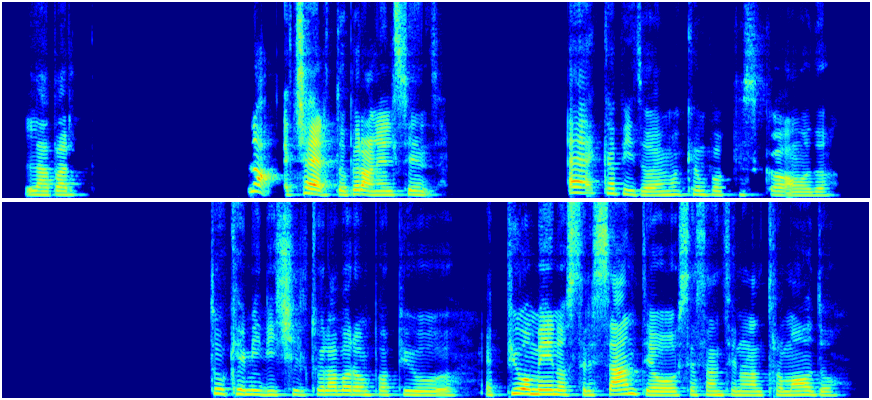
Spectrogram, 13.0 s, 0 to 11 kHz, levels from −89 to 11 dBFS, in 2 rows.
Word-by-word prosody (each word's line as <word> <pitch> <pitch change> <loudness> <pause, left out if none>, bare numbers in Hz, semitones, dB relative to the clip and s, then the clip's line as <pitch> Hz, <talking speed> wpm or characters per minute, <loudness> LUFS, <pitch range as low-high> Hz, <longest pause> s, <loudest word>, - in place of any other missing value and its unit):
la 210 -1 -1
part 210 0 -3 1.2
No, 390 -1 +5
eh 210 - -6
certo, 255 -5 +6
però 235 0 +4
nel 210 0 0
sens 210 -1 -4 1.0
eh, 320 -1 +4
capito, 240 -8 -4
ma 195 - +1
è - - -3
anche 215 +2 -7
un 215 - -4
po' 210 -1 -6
più 210 0 -15
scomodo. 195 -3 -5 1.8
Tu 270 -2 -1
che 255 -2 -1
mi 230 -1 -1
dici? 210 +2 -3
Il 210 - -6
tuo 220 +2 -7
lavoro 220 0 +1
è - - -1
un 210 - -3
po' 210 0 -6
più 210 -1 -3 0.5
è 205 - -7
più 280 +5 +1
o 265 - +10
meno 240 -2 +5
stressante, 225 +2 +2
o 195 0 +1
stressante 205 +1 -4
in 200 - -3
un 195 - -2
altro 195 0 -4
modo? 200 -1 -1
210 Hz, 180 wpm, -25 LUFS, 205-230 Hz, 1.8 s, o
